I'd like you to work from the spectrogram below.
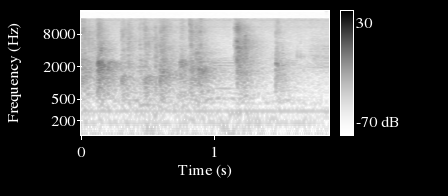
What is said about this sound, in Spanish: Hermano, eso, esos aplausos eran para Dios o para mí. ¿Y para mí cómo sería? ¿Y para Dios? Este sí era para Dios, el otro no sé para quién era.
